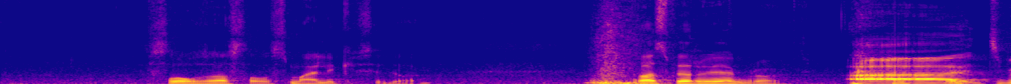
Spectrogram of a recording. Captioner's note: chuckles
